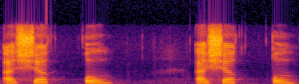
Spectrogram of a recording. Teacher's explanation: قلقلہ بھی کریں گے اور اس کی شد کی شدت بھی برقرار رہے گی. 2 لیٹرز کے برابر ٹائم لگ جائے گا.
